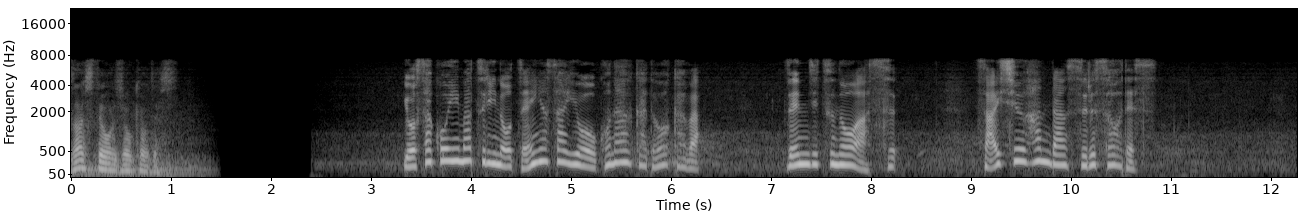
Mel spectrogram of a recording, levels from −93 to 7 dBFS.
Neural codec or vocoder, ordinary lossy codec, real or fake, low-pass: autoencoder, 48 kHz, 128 numbers a frame, DAC-VAE, trained on Japanese speech; none; fake; 7.2 kHz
